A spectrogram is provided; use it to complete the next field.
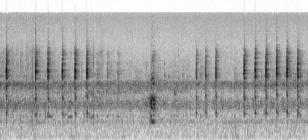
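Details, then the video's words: Chicks and adult black-crowned night herons in a colony at night, recorded close up: sparse sharp ticking calls at uneven intervals, with one louder, harsher squawk midway through. "Black-Crowned Night Heron. Calls CU From Chicks & Adults In Colony At Night"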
